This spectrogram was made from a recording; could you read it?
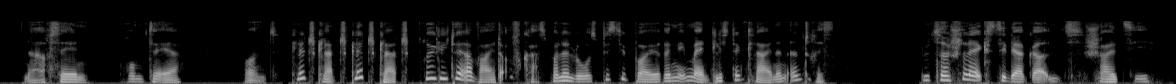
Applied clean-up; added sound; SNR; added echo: none; none; none; none.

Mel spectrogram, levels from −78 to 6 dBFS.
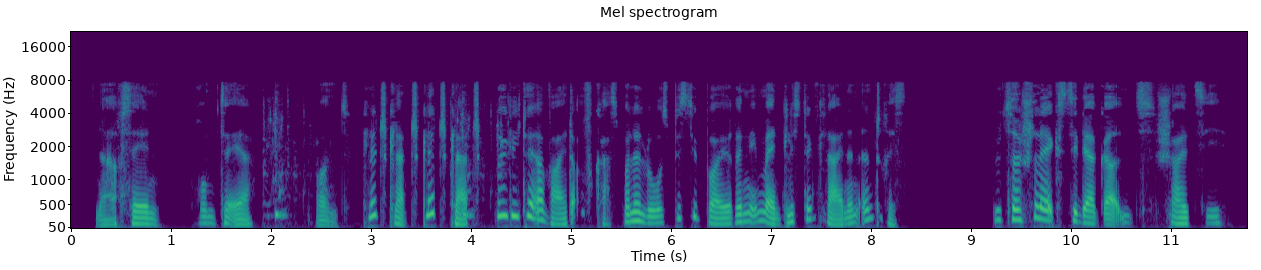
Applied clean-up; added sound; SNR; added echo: neural mask model RNNoise.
